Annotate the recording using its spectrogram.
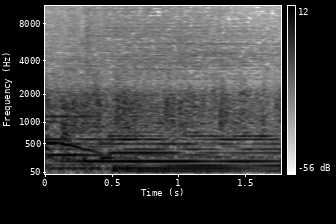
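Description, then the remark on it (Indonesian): An audience claps together for God in a dense, steady wash of applause, with sustained low musical tones holding underneath throughout. “Kita kasih tepuk tangan yang paling meriah buat Tuhan”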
